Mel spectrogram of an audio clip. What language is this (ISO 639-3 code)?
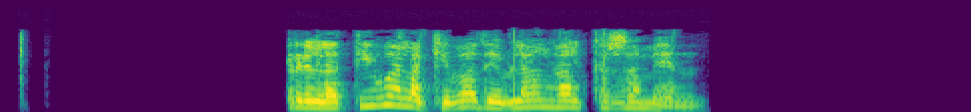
cat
